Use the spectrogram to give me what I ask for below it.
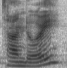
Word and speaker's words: tandoori: Surely you at least recognize tandoori chicken. You're saying it wrong. Wait, really? Tandoori? Tandoori. The do isn't like indoor. It's like do head.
